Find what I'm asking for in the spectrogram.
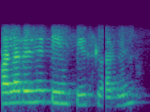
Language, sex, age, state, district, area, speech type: Marathi, female, 45-60, Maharashtra, Yavatmal, urban, conversation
